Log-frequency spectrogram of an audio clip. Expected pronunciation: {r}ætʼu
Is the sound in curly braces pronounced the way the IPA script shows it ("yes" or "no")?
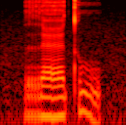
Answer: yes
